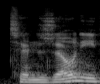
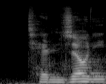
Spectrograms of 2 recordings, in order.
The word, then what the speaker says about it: Tenzoni: So next we have Scott, and his business name is pronounced Tenzoni Tech. Tenzoni Tech.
